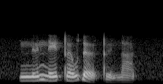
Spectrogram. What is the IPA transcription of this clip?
n ɨ˨˦ n e˨˦ t̪ ə˨˦ w ɗ əː˧˩ t̪ ɨ˧˩ n a˨˩ k̚

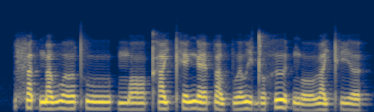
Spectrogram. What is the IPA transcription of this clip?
f a˥˨ t̚ m a˧˥ w ʋ ɤː˧˥ t̪ʰ uː˧ | m ɔː˩ kʰ a˧˥ j t̪ʰ e˧˥ ŋ ɛː˧˥ p a˧˩ w p u˧˥ ə̯ ʋ i˩˧ d o˩˧ h ɯː˥˨ t̚ ŋ oː˩˧ ʋ a˧ j t̪ʰ i˧˩ ə̯

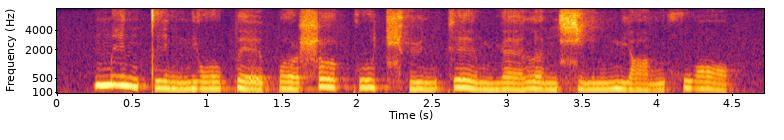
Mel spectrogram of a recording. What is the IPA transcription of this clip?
m i˥˨ n t̪ ḭ˨˩ n n̪ j o˨˦ ʊ̯ p ḛ˨˩ ɪ̯ p ɤ˨˦ ʂ ɤ˥˨ k u˥˨ t͡ɕʰ y˨˦ n k e˥˨ ɪ̯ m ɥ ɛ˨˦ l ə˨˦ n ɕ i˨˦ n m j ɑ˨˦ ŋ x w ɔ˥˨

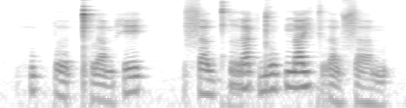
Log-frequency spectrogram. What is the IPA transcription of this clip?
h u˦˥ k̚ p ɤː˨˩ t̚ pʰ l a˩˦ m h e˦˥ k̚ | s a˧ w kʰ r a˥˩ k̚ d oː˦˥ p̚ n a˥˩ j k r a˩˦ w s a˨˩ m

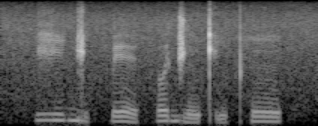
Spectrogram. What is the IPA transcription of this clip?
ɣ i˦ ɡ i˨ k͡p ɪ˦˨ | ʊ˦ d͡ʒ ĩ˨ kʼ i˨ pʰ ĩ˦

